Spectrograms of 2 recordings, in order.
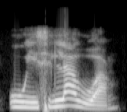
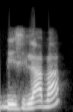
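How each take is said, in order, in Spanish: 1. El nombre empieza con un sonido W. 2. El nombre empieza con un sonido B. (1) "se empeña mucha gente en decir Wislawa" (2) "también la pronunciamos con B, así que hay que decir Wisława"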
